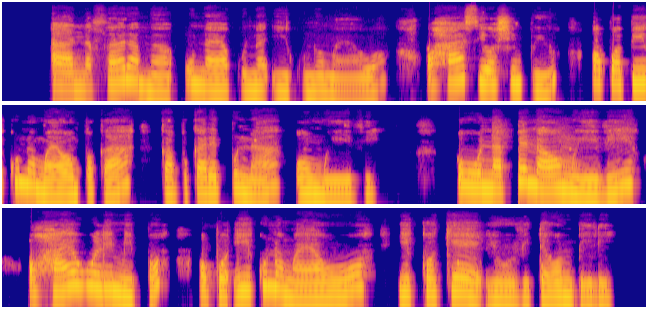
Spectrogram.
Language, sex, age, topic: Oshiwambo, female, 18-24, agriculture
